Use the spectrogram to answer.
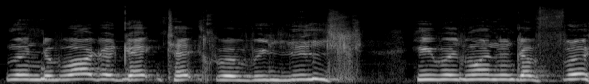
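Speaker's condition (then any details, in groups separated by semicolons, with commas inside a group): Cerebral palsy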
